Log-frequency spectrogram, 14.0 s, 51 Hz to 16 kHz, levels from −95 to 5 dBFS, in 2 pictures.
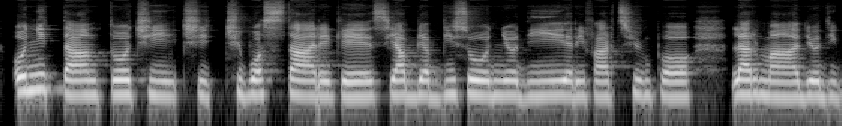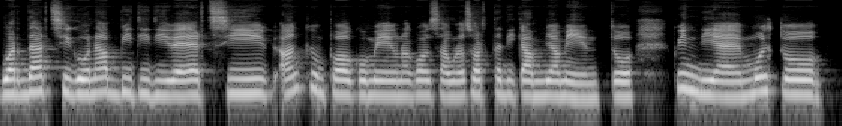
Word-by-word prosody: ogni 265 +2 +6
tanto 210 -1 +4
ci 205 -2 -5
ci 200 -1 -7
ci 220 +1 -6
può 210 0 +4
stare 210 -2 +1
che 195 -1 +1
si 195 +2 -4
abbia 205 0 +2
bisogno 205 0 +2
di 200 +2 -1
rifarsi 195 +1 -5
un 205 -1 -6
po' 190 -1 -1 0.3
l'armadio, 200 -2 +2
di 190 0 -8
guardarsi 240 +3 +2
con 220 0 +4
abiti 225 -1 -3
diversi, 210 +2 -1
anche 275 +5 -4
un 245 - -4
po' 215 -1 +1
come 205 0 -2
una 200 0 -5
cosa 205 -1 -3
una 195 +1 -2
sorta 210 0 -2
di 210 -1 -7
cambiamento. 195 -2 -2 0.3
Quindi 255 -7 0
è 195 -1 0
molto 215 -2 +1
205 Hz, 145 wpm, -18 LUFS, 195-220 Hz, 0.3 s, ogni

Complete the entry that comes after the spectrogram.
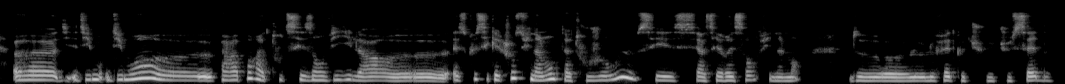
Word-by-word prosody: Heu, 205 0 +3
dis 300 +2 -5
dis-m 230 +1 0
dis-moi, 250 +5 +4
heu, 190 -4 +1
par 200 -1 -4
rapport 205 +7 0
à 215 - +2
toutes 210 - -14
ces 205 -2 -1
envies-là, 190 -2 -3
heu 165 0 +1 0.4
heu, - - -7
est-ce 180 - -3
que - - -5
c'est 245 0 -2
quelque 215 -2 -1
chose, 285 +4 +2
finalement, 230 -2 +2
que - - -15
tu 185 - -4
as 175 - -1
toujours 195 - -3
eu? 325 - +8
Ou 280 - +2
c'est 185 -2 -1
c'est 180 +2 -4
assez 175 +2 -3
récent, 180 +3 -1
finalement, 170 -3 -5 0.5
de, 180 - -2
heu, 165 -1 +3
le 170 0 +3
le 170 +1 -2
fait 185 +2 -1
que 175 - -8
tu 165 0 -11
tu 165 - -10
cèdes? 180 +1 -1
190 Hz, 220 wpm, -24 LUFS, 175-215 Hz, 0.5 s, eu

